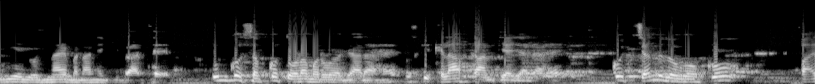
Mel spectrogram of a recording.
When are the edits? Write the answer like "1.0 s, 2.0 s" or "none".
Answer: none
